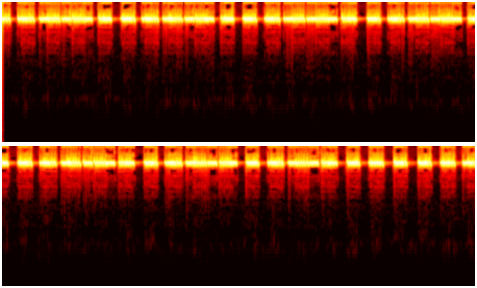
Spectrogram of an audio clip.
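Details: Close recording of two crickets giving rapid, even chirps, a piercing high note chopped into quick pulses with short pauses, no background noise.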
